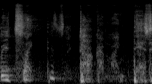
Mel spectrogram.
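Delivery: soft, not very loud. A preacher shows how talking through a borrowed mic that wasn't turned up sounded: not very loud. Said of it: "It's not very loud".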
